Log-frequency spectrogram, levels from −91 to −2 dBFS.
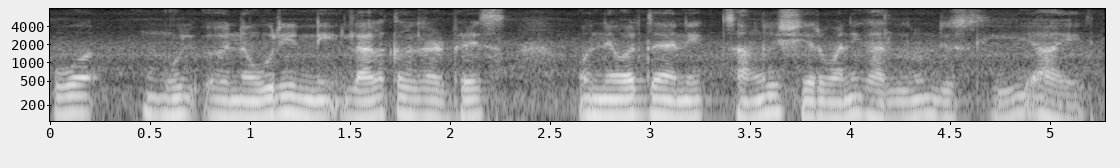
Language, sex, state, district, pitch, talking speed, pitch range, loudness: Marathi, male, Maharashtra, Washim, 125 Hz, 160 wpm, 115-130 Hz, -19 LUFS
